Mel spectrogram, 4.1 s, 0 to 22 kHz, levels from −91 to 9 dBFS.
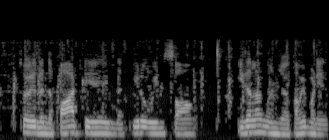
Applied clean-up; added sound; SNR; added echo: classical method spectral subtraction.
